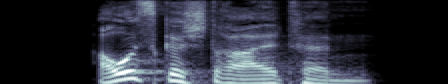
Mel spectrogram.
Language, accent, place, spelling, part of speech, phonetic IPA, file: German, Germany, Berlin, ausgestrahlten, adjective, [ˈaʊ̯sɡəˌʃtʁaːltn̩], De-ausgestrahlten.ogg
- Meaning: inflection of ausgestrahlt: 1. strong genitive masculine/neuter singular 2. weak/mixed genitive/dative all-gender singular 3. strong/weak/mixed accusative masculine singular 4. strong dative plural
